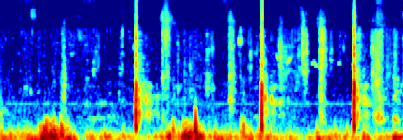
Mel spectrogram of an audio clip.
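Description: A cricket bat knocks a ball.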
